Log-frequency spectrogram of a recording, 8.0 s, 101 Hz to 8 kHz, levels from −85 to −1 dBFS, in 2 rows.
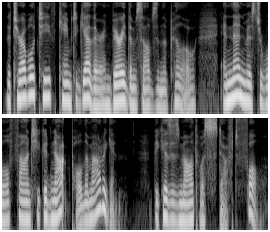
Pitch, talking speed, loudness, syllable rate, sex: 155 Hz, 210 wpm, -21 LUFS, 5.9 syllables/s, female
